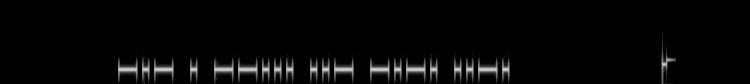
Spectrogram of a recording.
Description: Morse code, heard as a keyed tone, about 20 wpm, 700 Hz. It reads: KE7UCF
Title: USA Call Signs - 6 Characters - 3x Character Spacing - 20wpm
